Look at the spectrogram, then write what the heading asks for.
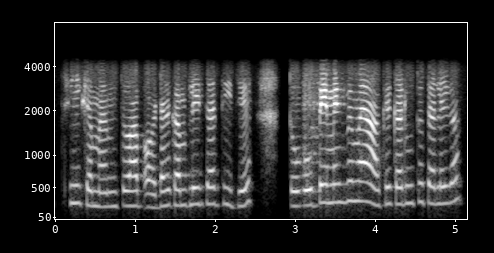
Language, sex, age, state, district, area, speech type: Hindi, female, 45-60, Madhya Pradesh, Bhopal, urban, conversation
